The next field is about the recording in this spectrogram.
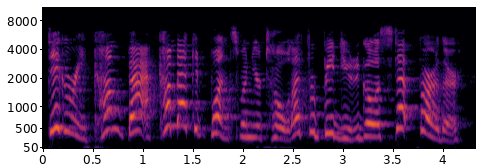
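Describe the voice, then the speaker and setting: Woman playing a blustering timid old man, shrill and scolding. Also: sing-song, fairly quick, pushed and bright, exaggerated voice. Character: timid fussy older man, blustering uncle. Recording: dull lo-fi recording.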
